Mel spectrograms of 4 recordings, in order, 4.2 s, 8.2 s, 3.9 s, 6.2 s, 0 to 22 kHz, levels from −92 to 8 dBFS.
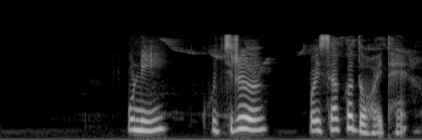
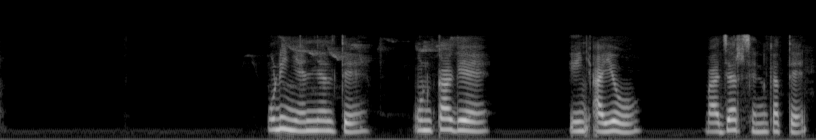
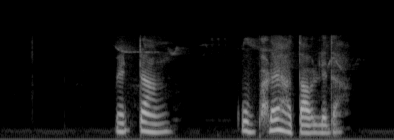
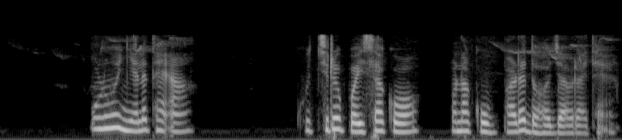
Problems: none marked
